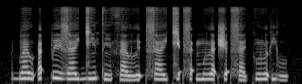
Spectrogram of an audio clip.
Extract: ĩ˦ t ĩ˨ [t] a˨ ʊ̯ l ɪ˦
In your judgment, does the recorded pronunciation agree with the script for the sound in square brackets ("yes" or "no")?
no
